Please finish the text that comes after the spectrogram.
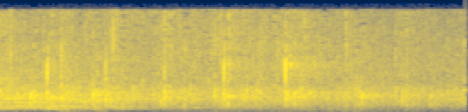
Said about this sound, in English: They're going to bring out a prop, and y'all give them a hand clap as they come.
